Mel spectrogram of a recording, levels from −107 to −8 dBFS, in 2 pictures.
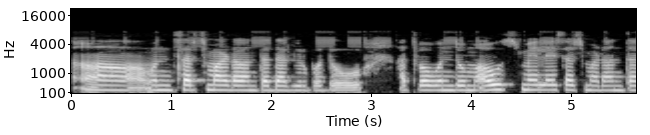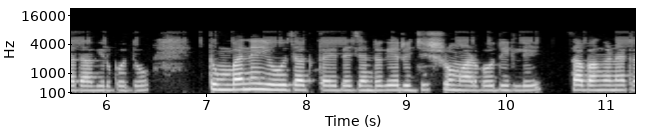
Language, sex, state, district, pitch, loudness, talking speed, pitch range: Kannada, female, Karnataka, Mysore, 220 Hz, -20 LUFS, 105 wpm, 215-230 Hz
